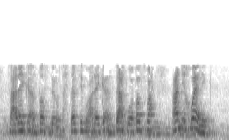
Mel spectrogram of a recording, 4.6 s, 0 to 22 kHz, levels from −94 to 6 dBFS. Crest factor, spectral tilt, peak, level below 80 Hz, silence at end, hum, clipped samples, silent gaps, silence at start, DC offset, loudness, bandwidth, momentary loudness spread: 16 dB; -5 dB/octave; -18 dBFS; -62 dBFS; 0 s; none; under 0.1%; none; 0 s; under 0.1%; -35 LUFS; 3.9 kHz; 9 LU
